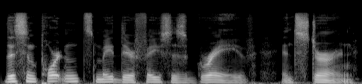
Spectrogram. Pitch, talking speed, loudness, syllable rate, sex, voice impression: 100 Hz, 130 wpm, -20 LUFS, 3.9 syllables/s, male, masculine, middle-aged, thick, tensed, powerful, slightly hard, slightly muffled, slightly intellectual, calm, mature, reassuring, wild, kind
